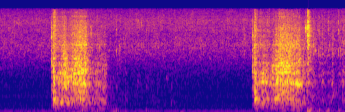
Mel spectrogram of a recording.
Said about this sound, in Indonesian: Sembari takut, saya kembali memalingkan badan ke arah sepeda motor saya. Dan saya mencoba lagi untuk menghidupkan motor saya.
